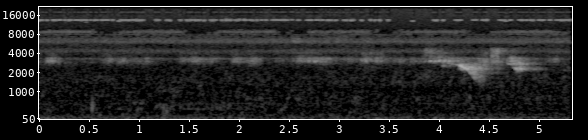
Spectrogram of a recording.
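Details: Wild common iora near a river, where a family of about four birds was present. Near the end comes a short burst of bright, descending whistled notes over a steady, high-pitched insect drone that runs throughout.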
